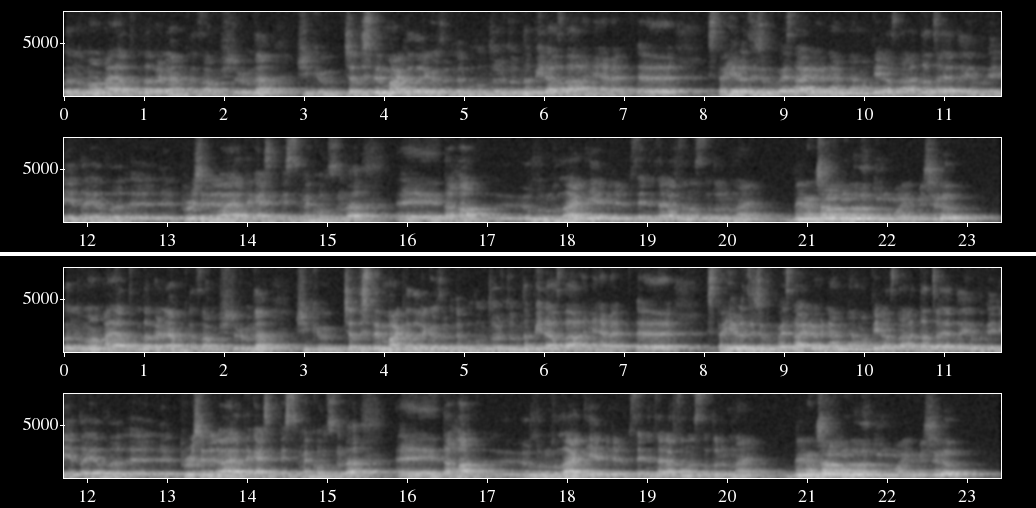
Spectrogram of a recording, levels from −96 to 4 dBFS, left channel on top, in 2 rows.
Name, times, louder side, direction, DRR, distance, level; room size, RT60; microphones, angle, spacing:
voice 1, 0.0-2.6 2.9-7.7 8.0-15.6 15.9-20.4, right 1 dB, 60° right, -1 dB, 0.8 m, -25 dB
voice 2, 20.7-22.9, equal, 15° left, -5 dB, 0.9 m, -20 dB
4.7 x 3.0 x 3.0 m, 1.3 s
head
